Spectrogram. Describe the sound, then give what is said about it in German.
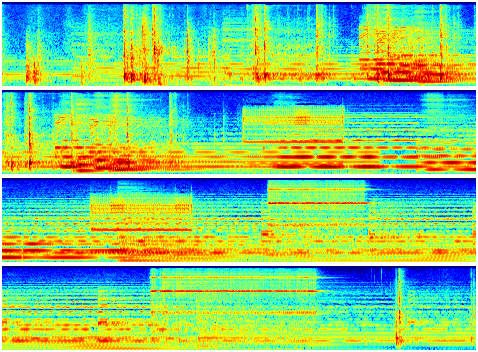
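A telephone rings as someone urgently calls the police: long electronic ringing bursts with a bright, steady tone, preceded by a busy run of shorter tonal beeps. “So, jetzt schnell die Polizei anrufen, bevor er ausbricht.”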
